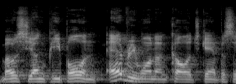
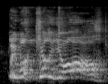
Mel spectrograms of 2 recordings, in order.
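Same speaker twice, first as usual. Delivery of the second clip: villain voice; 14 semitones higher, 4 dB louder than usual. Acted. Villain threat.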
